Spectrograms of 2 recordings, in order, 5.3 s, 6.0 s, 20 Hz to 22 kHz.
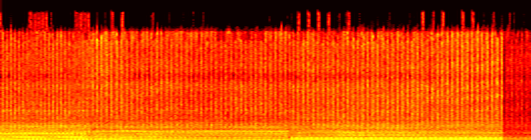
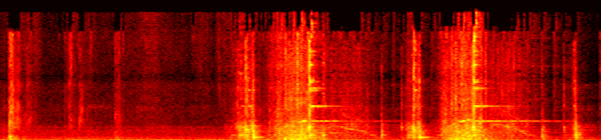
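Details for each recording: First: Log splitter that had sat for years, started after maintenance and revved up while the hydraulic lever and ram are tested. Steady single-cylinder beat that labors slightly as the ram pushes, then holds even. Engine and hydraulics work normally. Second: Log splitter small engine unused for about 4 years, after cleaning and air filter check: six hard recoil pulls about every 1.5 seconds, each whirring briefly with no catch; cranks but won't start, fuel then added to carburetor.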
